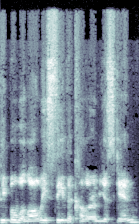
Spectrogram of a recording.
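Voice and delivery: ordinary delivery

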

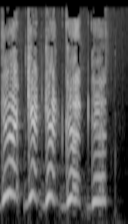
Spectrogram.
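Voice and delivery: very high-pitched, loud, squealing voice. Showing how everyone does the impression: Brett impression. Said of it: "There's Brett".

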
